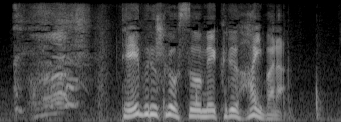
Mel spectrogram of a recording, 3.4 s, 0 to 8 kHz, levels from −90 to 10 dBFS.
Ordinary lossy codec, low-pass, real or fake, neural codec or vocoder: none; 7.2 kHz; real; none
